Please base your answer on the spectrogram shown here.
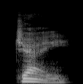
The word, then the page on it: jay: Australian English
